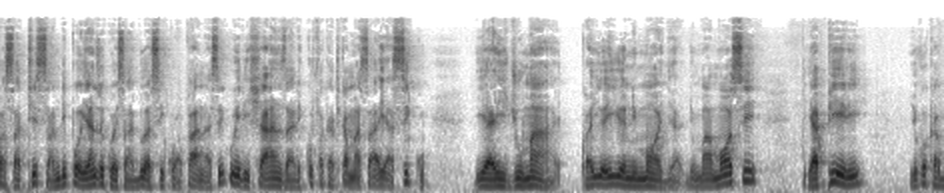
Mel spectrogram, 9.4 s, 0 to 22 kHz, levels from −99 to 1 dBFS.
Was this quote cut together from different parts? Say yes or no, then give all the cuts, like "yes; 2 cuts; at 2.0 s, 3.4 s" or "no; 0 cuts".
no; 0 cuts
